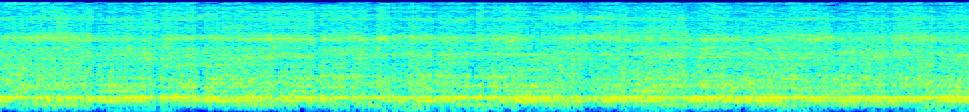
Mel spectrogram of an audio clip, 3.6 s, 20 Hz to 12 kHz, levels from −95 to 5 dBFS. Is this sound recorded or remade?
remade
